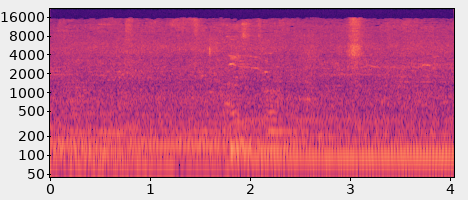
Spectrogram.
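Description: A steady low mechanical drone, like an engine or motor running, that shifts to a slightly different pitch about two seconds in.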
